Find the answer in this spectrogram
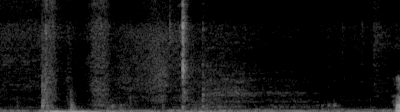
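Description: Faint handling noise as a handheld camera is moved: a soft low thump with rustling about a quarter second in, then a small click just before the middle.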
